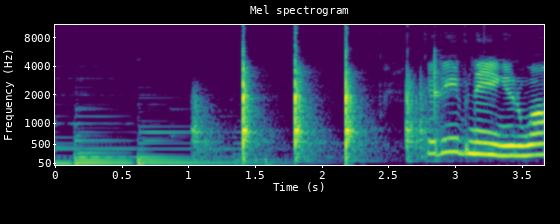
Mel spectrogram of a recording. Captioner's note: gavel bangs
